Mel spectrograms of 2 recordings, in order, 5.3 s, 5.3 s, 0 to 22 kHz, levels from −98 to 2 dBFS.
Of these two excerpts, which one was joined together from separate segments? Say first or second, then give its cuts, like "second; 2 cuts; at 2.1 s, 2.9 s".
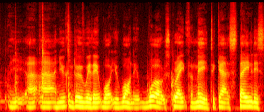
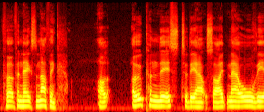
second; 1 cut; at 1.2 s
